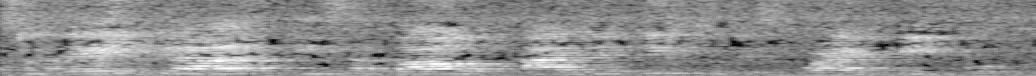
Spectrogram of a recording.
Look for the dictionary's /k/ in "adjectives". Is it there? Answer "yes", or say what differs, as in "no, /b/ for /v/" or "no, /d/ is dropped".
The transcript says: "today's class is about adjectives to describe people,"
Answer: no, /k/ is dropped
